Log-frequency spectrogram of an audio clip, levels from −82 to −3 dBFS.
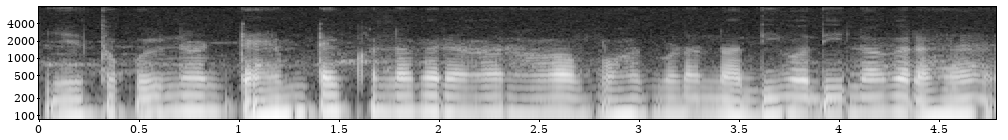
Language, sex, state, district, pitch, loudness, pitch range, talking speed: Hindi, male, Chhattisgarh, Jashpur, 105 Hz, -16 LUFS, 100-110 Hz, 240 wpm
